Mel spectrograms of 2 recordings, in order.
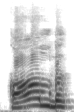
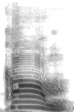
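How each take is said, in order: First: The final b sound is pronounced. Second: The final b sound is silent. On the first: The speaker calls it wrong. "कॉम्ब नहीं" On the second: The speaker calls it right. "इसको अंग्रेज़ी में बोला जाना चाहिए कॉम"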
